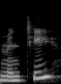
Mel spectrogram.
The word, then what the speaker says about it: Mintea: name is and my artist name is minty it's spelled mi NT EA and I'm a musician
